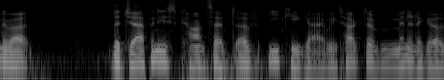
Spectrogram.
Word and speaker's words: ikigai: know we're talking about the japanese concept of ikigai we talked a minute ago that you had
